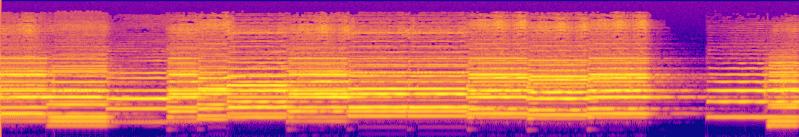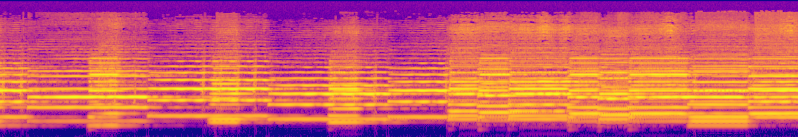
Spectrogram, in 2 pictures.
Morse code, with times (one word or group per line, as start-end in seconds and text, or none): none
